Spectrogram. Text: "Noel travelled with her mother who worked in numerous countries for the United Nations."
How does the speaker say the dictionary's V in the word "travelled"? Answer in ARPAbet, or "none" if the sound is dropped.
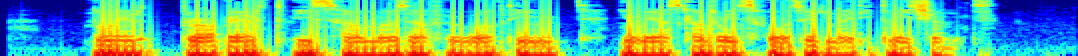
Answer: B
